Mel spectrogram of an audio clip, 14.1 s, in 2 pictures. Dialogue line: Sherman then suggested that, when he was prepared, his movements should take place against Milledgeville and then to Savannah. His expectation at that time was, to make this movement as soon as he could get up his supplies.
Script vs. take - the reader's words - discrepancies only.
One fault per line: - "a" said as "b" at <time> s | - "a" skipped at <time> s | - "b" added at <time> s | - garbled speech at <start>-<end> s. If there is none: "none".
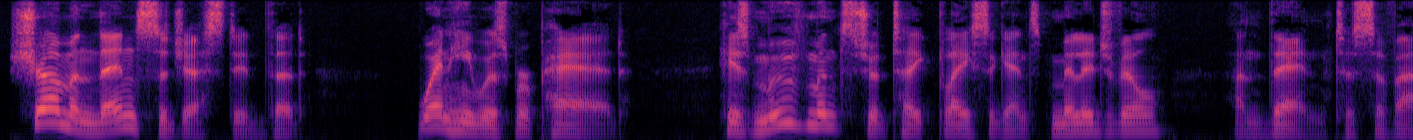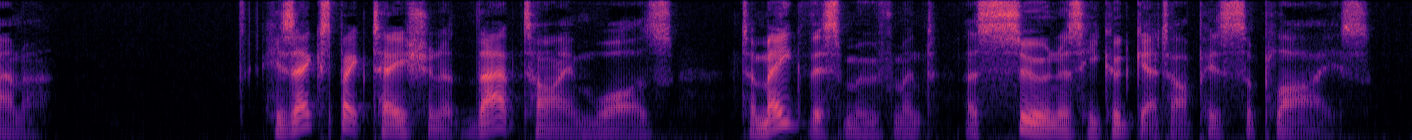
none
